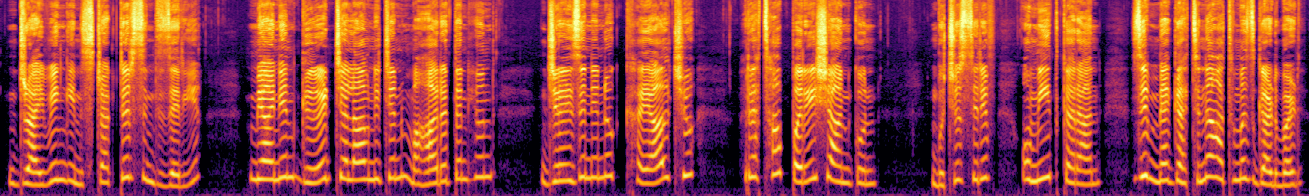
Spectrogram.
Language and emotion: Kashmiri, fearful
